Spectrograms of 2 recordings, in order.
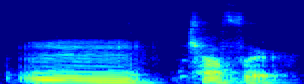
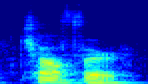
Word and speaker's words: chauffeur: Chauffeur. Yes, depending on how strict you wanna pronounce these words, you can get more of a harsh sound like chauffeur, or a little bit of a more correct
